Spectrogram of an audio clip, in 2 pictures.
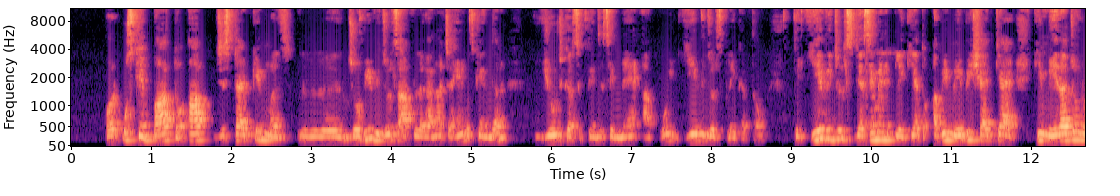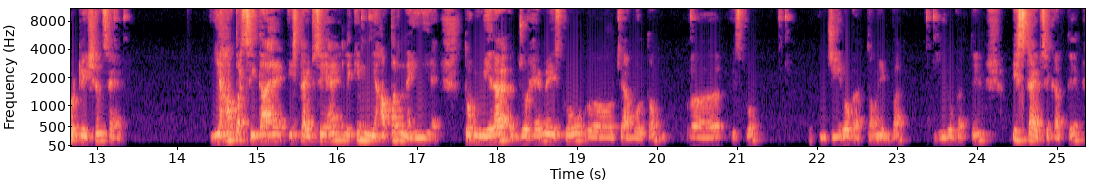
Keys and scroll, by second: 22.6 0.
